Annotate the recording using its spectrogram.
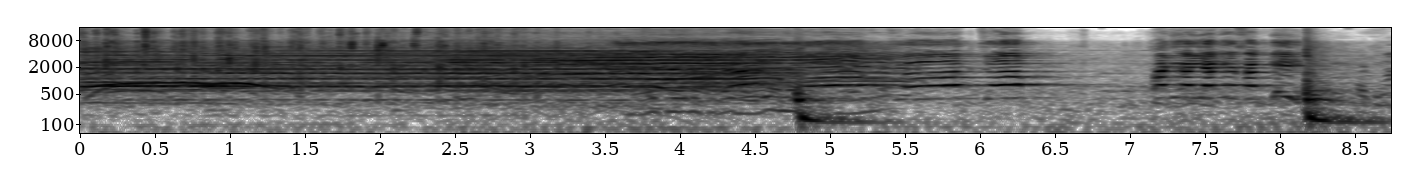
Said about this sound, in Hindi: दो ताली बजाओ दोस्तों।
